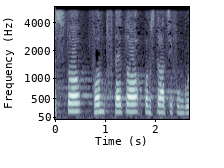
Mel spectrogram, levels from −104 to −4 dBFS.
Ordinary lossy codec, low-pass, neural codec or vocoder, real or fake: none; 5.4 kHz; none; real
